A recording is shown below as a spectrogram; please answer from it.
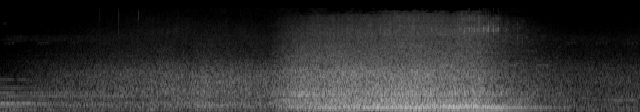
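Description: A motor vehicle passing close by: road and engine noise swells from about two seconds in, stays loud for about two seconds with a steady low engine hum, then fades away.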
